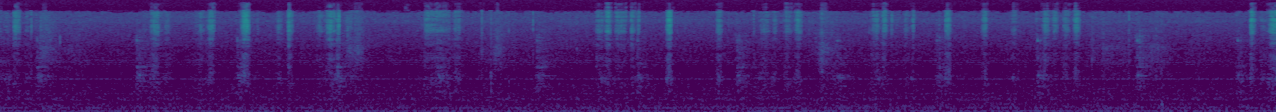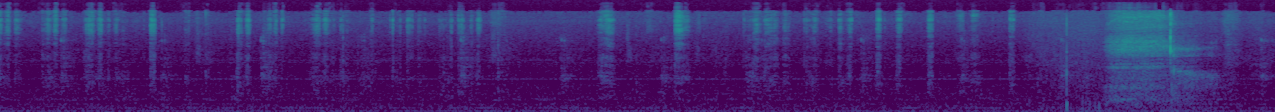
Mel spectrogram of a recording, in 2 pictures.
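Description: Chalk or pen writing on a board during a mathematics lecture, a steady scratchy stroking that runs almost continuously and fairly close, with soft breathing-like noise underneath and no talk.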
